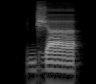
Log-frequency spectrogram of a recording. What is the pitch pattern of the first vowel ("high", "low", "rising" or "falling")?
low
